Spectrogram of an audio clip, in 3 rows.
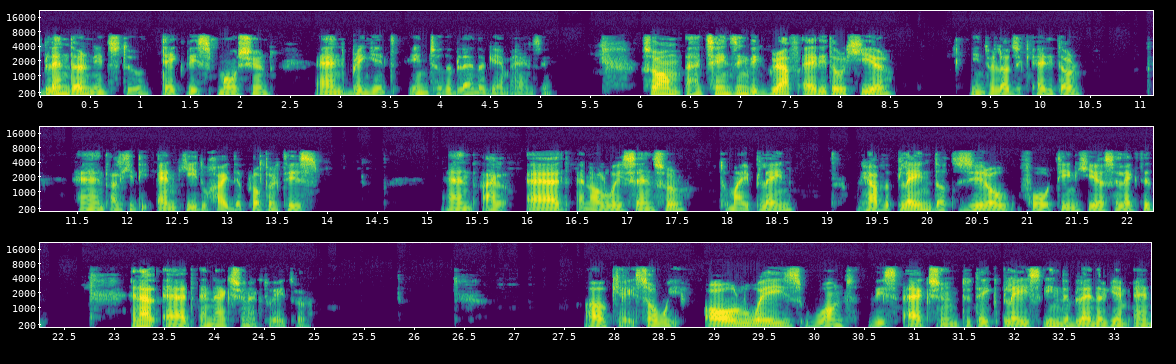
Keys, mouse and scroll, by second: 13.3 n, 16.0 click, 23.3-25.0 drag, 29.1-31.1 drag.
